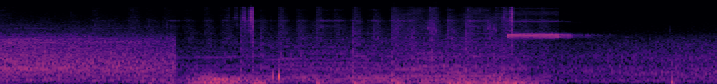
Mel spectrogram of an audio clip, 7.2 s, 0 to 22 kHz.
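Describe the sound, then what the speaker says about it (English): A short, bright referee's whistle blast sounds once amid crowd and stadium noise during a FIFA 19 football match, marking half-time. "that's the referee signalling for half-time, blowing his whistle"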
